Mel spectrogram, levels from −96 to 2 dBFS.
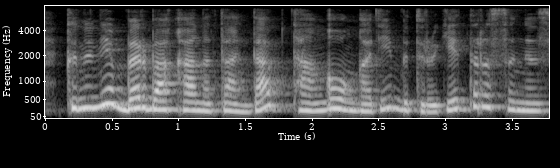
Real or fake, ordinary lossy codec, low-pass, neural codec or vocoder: real; none; 7.2 kHz; none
